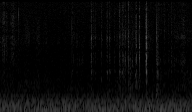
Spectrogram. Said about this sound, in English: And we cut them up with a special pair of scissors that we have here.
